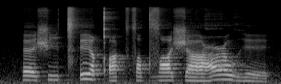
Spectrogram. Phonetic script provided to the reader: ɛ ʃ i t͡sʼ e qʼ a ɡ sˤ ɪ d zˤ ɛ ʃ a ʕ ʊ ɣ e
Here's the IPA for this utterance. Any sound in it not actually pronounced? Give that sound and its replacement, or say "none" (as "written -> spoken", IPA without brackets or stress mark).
none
